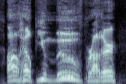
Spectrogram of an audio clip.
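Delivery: loud, slow mock wrestler boast; wrestler promo voice. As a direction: bellow it like a wrestler hyping a match. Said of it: "He's like".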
